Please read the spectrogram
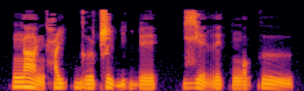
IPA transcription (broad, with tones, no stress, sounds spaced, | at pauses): ŋ aː˥˩ ŋ ħ iː˦ k ɡ ɯː˦ ʈ͡ʂ i˥˩ ɠ i˦ ɡ ɗ e˦ | ʑ e˥˩ r e˥˩ k ŋ ɔ˦ k ɯː˥˩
